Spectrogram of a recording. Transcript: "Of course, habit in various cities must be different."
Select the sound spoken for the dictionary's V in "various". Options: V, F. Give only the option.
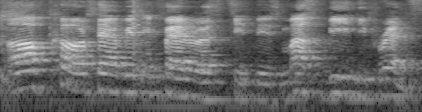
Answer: F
